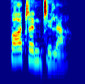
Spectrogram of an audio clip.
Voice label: "potentilla", Indian; Dictionary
